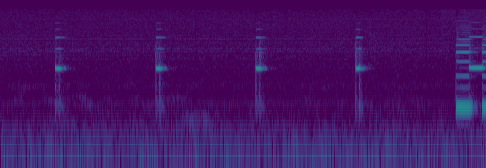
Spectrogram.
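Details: Sound effect of a medical EKG heart monitor; regular single beeps about once a second, then a longer alarm tone.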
